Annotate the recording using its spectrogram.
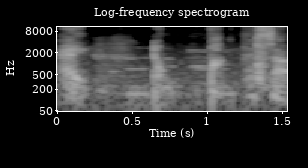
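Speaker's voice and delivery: quiet, hushed whispering. A player, in character, warns a fellow party member in hushed tones. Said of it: "we're doing this in like hushed tones".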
